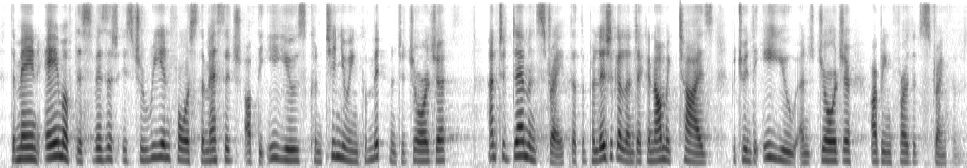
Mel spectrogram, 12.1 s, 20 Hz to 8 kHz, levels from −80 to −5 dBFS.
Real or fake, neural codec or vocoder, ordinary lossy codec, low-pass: fake; codec, 16 kHz, about 1 kbps, DyCAST, with the encoder's durations; AAC, 48 kbps; 7.2 kHz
